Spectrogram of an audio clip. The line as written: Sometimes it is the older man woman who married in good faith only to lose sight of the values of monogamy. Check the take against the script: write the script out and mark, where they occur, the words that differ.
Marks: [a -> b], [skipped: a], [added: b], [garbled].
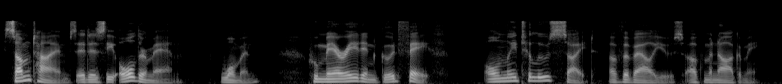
Sometimes it is the older man woman who married in good faith only to lose sight of the values of monogamy.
